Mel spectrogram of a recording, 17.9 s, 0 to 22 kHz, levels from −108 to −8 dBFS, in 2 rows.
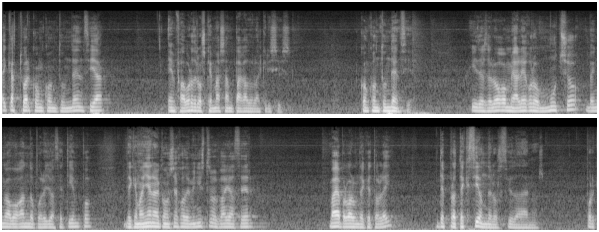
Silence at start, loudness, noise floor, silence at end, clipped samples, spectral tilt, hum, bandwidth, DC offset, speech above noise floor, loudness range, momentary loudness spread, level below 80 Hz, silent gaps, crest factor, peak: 0 s; -23 LUFS; -51 dBFS; 0 s; under 0.1%; -7 dB/octave; none; 14.5 kHz; under 0.1%; 29 dB; 4 LU; 14 LU; -42 dBFS; none; 18 dB; -6 dBFS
